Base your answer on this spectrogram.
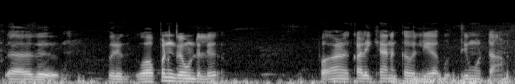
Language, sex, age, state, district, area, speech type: Malayalam, male, 18-30, Kerala, Kollam, rural, spontaneous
